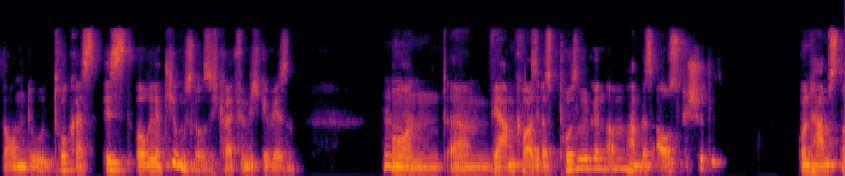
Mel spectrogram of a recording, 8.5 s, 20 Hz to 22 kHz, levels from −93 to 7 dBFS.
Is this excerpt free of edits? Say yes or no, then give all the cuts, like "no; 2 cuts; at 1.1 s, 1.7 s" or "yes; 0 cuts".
yes; 0 cuts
